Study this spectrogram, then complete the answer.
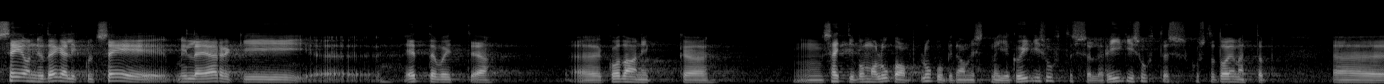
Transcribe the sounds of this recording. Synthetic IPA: se̞ːo̞njut̪e̞ɡ̥e̞likːˑult̪se̞ːmilːejærɡi | e̞t̪ːe̞vɤjt̪ʲjɑ | ko̞d̪̥ɑnik | sæjt̪ʲːˑibo̞mɑluluɡ̥upid̪̥ɑmist̪me̞jekɤjɡ̥isuht̪e̞sːe̞lːeɾiːɡ̥isuht̪e̞skust̪ɑt̪o̞jmet̪ːˑɑb̥

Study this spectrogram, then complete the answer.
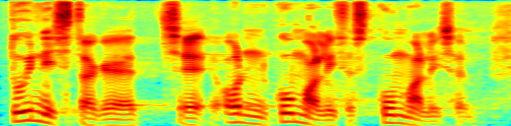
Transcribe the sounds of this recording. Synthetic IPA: t̪unʲːist̪ɑɡ̥eet̪seo̞nkumːɑlisest̪̚kumːɑlisem

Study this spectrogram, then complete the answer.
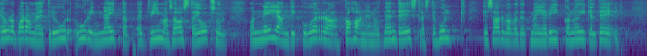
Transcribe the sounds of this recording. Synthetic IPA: e̞wɾo̞pɑɾo̞me̞ːt̪riuːɾiŋɡ̥næjt̪ːˑɑb̥e̞t̪ːviːmɑse̞ɑːst̪ɑjo̞ːksul | ʔo̞nːe̞lʲjɑnd̪ikːˑuvɤ̞rːɑkɑɦɑne̞nud̪ne̞nd̪e̞e̞ːst̪lɑst̪e̞ɦulkː | e̞sɑrvɑvɑd̪̥e̞t̪me̞jeɾiːkːˑo̞nɤjɡ̥e̞lt̪e̞ːl

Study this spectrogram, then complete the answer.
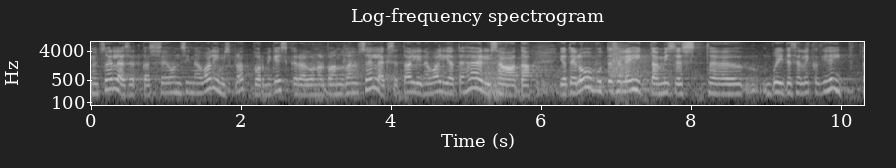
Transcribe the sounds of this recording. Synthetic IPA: nyd̪se̞lːese̞t̪kɑsːe̞ːo̞nsinːɑvɑlʲimisplɑt̪ːˑvo̞rmike̞skeɾɑko̞nːɑlpɑnd̪ud̪ɑjnult̪se̞lːekse̞t̪ːɑlʲːinɑvɑlʲijɑt̪ːˑe̞ɦæːlisɑːd̪̥ɑjɑt̪e̞lo̞ːbut̪ːˑe̞selːe̞ɦit̪ːˑɑmise̞st̪ | vɤjt̪e̞se̞lːikːˑɑɡ̥ihe̞jt̪ːˑɑ̥d̪̥ɑ

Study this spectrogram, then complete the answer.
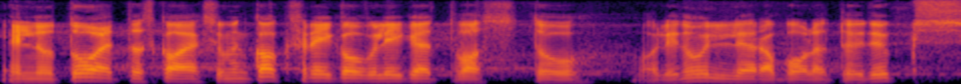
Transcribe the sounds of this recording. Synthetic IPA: ʔḛlʲnud̪̚t̪o̞e̞t̪ːˑɑskɑɦeksɑ̥kymed̪̚kɑksriːkoɡulʲiːɡ̥et̪ːˑvɑst̪u | o̞̰lʲinulʲe̞ɾɑpo̞ːle̞t̪ːˑujd̪yks

